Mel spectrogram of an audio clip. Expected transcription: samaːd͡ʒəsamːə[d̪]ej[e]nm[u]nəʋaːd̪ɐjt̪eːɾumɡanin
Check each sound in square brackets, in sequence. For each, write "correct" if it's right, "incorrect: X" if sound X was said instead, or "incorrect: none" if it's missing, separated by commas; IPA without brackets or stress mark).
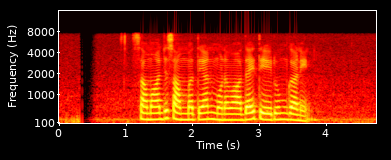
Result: incorrect: t̪, incorrect: a, incorrect: o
